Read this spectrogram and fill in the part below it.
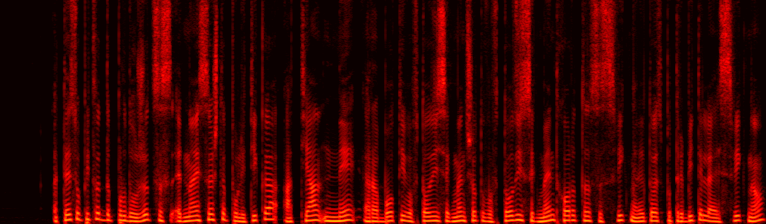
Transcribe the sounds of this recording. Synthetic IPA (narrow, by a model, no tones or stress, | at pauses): t̪ɛsɛopit̪vəd̪ːɐpɾod̪ɐlˠʒɤt̪sɐsɛd̪naisɤʃt̪əpolit̪ikəʔɐt̪ʲjanɛɾɐbɔt̪ivɐft̪ɔzisɛɡmɛnt̪ʃt̪ɔt̪ʊvɐft̪ɔzisɛɡmɛnt̪xɔɾət̪əsəsviknəlit̪ɔɛspot̪ɾɛbit̪ɛlʲəɛsviknəlˠ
